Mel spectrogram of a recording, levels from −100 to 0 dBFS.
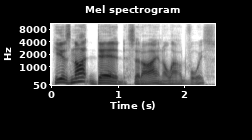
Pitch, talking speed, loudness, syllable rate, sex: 115 Hz, 245 wpm, -17 LUFS, 4.6 syllables/s, male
